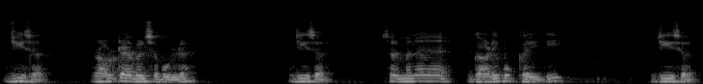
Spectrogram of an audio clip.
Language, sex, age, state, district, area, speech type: Urdu, male, 18-30, Delhi, Central Delhi, urban, spontaneous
